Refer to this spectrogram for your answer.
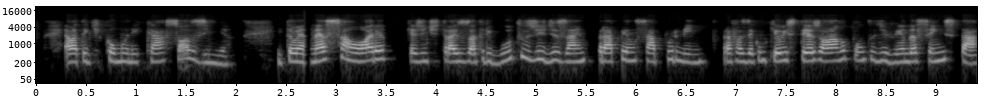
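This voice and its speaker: A fairly high-pitched woman's voice with a regional Brazilian accent, at a moderate pace with fairly even intonation, in a dry, close sound with no echo and a quiet background. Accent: noticeable regional Brazilian. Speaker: packaging design speaker. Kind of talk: lecture.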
